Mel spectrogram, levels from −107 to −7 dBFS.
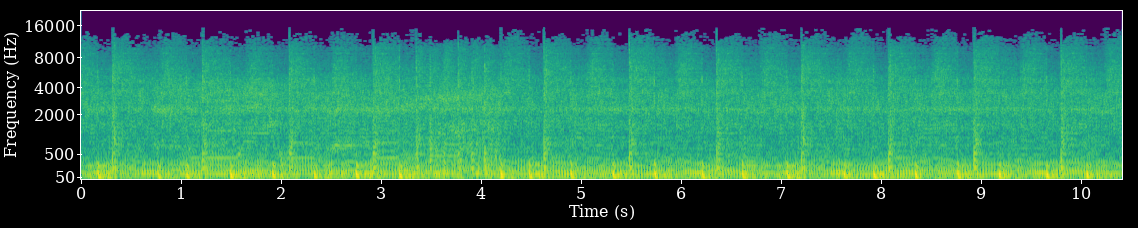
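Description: Throughout, frames were overlap-added with windows that don't sum flat, causing overlap-add ripple: the level pulses about 11 dB near 150 Hz, a metallic buzz with extra tones around each note.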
